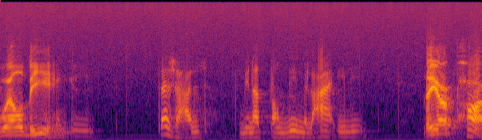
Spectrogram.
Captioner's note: speaking Arabic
